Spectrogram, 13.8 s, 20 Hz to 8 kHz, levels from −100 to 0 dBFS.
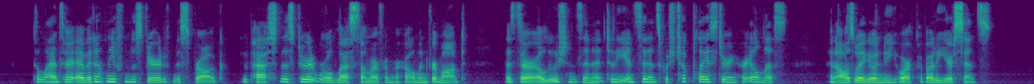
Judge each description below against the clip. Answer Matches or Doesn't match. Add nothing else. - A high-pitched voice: Matches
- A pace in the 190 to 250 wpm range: Matches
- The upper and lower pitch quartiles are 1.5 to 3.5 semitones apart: Matches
